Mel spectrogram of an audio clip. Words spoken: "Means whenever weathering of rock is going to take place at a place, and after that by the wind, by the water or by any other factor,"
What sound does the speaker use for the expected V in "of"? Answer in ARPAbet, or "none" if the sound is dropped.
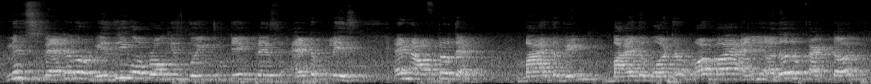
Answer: B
